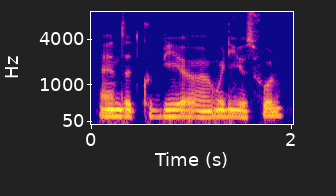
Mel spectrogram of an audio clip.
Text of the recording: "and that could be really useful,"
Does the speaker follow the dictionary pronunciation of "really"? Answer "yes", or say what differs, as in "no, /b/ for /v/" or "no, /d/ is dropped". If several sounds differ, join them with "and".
no, /w/ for /ɹ/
